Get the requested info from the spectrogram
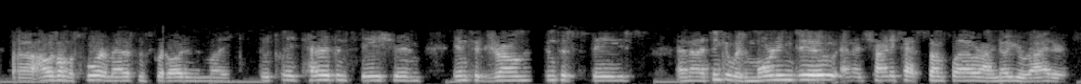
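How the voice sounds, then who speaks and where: Speaking at a fairly quick pace, a man with a high voice holds a monotone, flat intonation while his loudness swings widely. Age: 20s. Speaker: music fan. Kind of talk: casual chat. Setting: phone call. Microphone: echoey line.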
